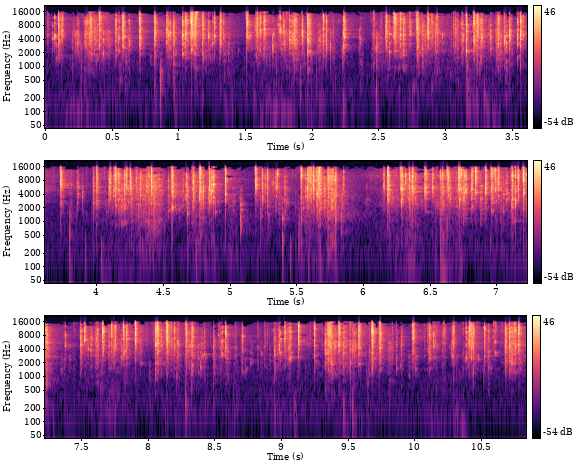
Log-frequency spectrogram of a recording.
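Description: A crumpled sheet of thin aluminum foil is held in both hands and crinkled, pressed and scratched with the fingers. The result is dense, bright, crackling rustles in short bursts with brief pauses between them, with almost no low end.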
